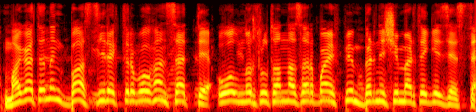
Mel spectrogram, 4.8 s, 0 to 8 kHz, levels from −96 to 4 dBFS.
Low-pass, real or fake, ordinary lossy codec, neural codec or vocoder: 7.2 kHz; real; none; none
